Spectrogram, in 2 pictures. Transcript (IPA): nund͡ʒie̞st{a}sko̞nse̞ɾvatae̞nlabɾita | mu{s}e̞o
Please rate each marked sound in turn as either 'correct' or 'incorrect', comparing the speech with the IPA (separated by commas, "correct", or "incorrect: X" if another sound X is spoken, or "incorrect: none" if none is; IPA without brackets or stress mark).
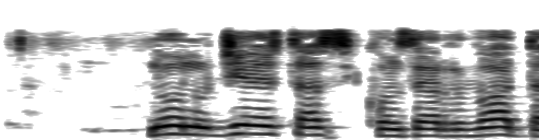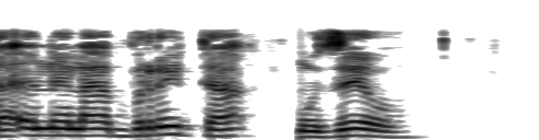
correct, incorrect: z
